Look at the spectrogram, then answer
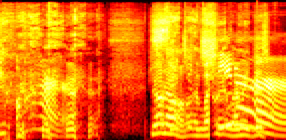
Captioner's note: laughing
